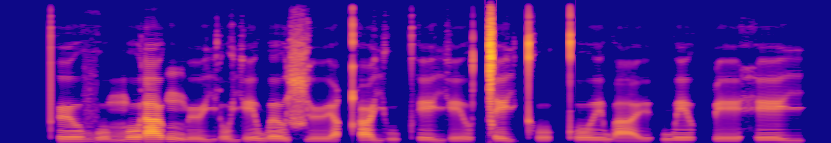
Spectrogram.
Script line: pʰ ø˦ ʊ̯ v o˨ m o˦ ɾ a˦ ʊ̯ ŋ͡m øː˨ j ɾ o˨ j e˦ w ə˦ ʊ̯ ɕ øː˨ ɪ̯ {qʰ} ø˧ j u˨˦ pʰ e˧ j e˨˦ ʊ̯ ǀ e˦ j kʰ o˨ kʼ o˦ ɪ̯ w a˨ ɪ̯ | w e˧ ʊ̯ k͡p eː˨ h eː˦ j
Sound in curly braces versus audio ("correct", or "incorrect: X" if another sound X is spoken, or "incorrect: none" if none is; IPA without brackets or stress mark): correct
